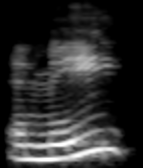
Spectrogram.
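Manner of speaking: mock needy inner voice. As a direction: beg for attention like a jealous child. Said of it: "your inner voice going".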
